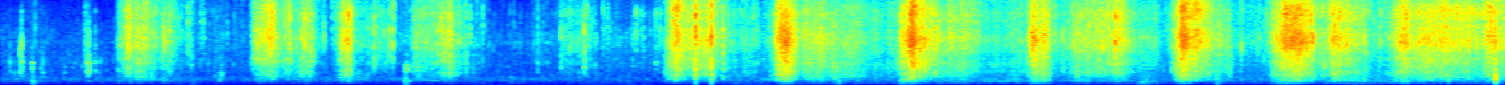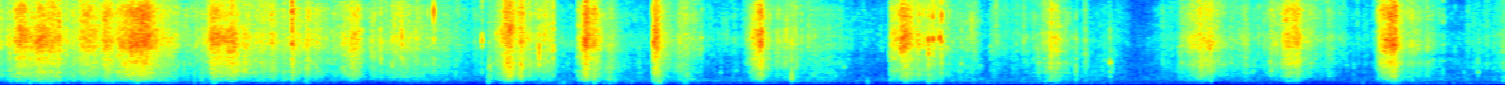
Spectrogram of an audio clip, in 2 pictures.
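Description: Footsteps crunching through dry fallen leaves and twigs, about one to two steps a second, with a near-continuous crunch in the middle where the steps come close together.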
